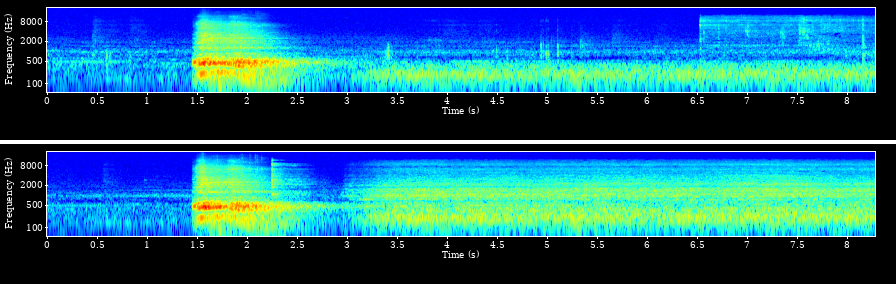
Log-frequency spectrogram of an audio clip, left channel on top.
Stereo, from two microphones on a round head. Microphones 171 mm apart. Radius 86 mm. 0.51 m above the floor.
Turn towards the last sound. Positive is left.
turn(degrees=-35)  # may be behind; listen again after turning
